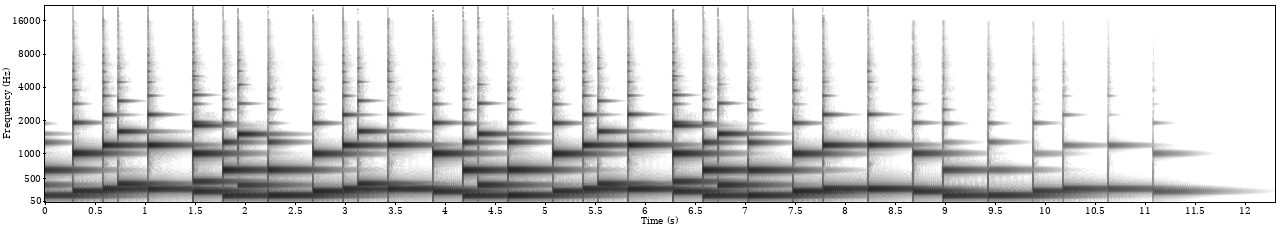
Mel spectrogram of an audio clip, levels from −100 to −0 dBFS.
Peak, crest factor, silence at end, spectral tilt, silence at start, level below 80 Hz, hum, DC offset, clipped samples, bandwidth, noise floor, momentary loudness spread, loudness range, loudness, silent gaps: -4 dBFS; 16 dB; 0.95 s; -7 dB/octave; 0 s; -58 dBFS; none; under 0.1%; under 0.1%; 16.5 kHz; -78 dBFS; 11 LU; 9 LU; -21 LUFS; none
